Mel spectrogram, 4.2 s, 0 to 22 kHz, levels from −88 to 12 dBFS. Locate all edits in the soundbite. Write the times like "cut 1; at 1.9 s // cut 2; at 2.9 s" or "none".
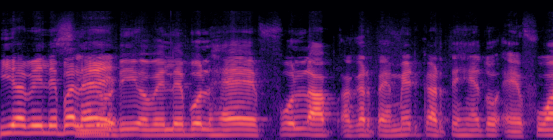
none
